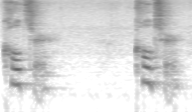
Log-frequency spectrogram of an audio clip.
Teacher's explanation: in culture we stress the first syllable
